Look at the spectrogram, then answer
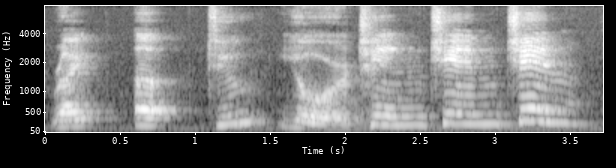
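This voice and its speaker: Male children's storytime host, playful and encouraging, unhurried delivery, roomy echoing sound. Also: high-pitched, big pitch swings, a bit bright. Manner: encouraging, playful, simple repeated instructions. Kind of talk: sing-along storytime for young children.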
